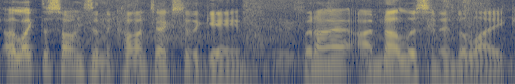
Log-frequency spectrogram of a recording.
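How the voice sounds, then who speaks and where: A man's voice: mid-range voice, animated, a little fast, sharp tone. An American man, middle-aged, co-hosting a livestream in casual, informal chat with some swearing. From United States. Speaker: livestream co-host. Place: small cluttered room indoors. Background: music.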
